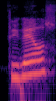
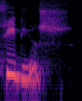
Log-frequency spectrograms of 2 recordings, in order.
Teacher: Y esta alternancia de las vocales, e, i o la o con la u.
